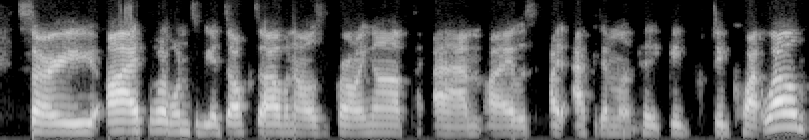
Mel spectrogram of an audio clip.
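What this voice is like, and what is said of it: Australian accent. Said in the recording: “if you can't tell, as I said, from my accent, I am Australian”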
